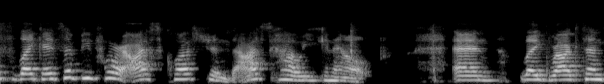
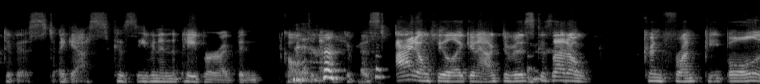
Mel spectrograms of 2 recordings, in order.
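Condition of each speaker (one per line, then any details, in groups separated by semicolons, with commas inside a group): Cerebral palsy; from birth; early difficulty forming words, learned by mimicry, no speech therapy
No condition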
